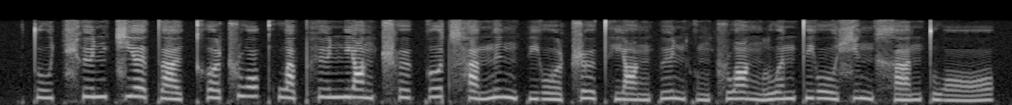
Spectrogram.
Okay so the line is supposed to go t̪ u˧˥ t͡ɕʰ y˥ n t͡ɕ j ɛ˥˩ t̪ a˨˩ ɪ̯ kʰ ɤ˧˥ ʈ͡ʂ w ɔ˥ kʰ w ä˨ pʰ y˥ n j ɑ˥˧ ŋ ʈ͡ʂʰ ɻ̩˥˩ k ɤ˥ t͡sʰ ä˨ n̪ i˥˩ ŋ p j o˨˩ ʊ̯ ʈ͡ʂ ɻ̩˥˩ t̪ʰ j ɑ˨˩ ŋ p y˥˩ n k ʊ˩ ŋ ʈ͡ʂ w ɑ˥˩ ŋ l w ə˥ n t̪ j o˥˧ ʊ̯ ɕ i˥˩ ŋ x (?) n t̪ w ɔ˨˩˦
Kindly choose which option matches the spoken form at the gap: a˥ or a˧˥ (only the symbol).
a˧˥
